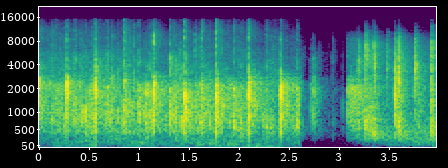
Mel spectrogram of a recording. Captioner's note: applause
